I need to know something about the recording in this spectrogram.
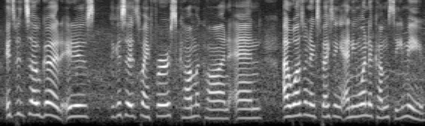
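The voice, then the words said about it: Worn-out, husky, deep voice. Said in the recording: “My voice is completely shot because it is the last day of Comic Con ... that husky Barry White-ness about you”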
